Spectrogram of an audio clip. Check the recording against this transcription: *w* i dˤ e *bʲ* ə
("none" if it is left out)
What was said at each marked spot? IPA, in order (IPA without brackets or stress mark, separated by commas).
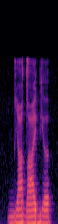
b, bʲ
